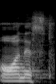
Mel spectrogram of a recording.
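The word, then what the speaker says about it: honest: एच जो letter है इसका साउंड अंडरस्टूड हो जाता है जब हम इसको प्रोनाउंस करते हैं जैसे कि ऑनेस्ट में तो ऑनेस्ट में नेस्ट नहीं होता है क्या होता है ऑनेस्ट होता है इसीलिए यह जब वर्ड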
